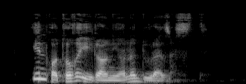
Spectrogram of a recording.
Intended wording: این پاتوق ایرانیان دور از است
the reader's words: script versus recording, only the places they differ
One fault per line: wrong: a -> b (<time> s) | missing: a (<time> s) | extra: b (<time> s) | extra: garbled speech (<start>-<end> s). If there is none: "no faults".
no faults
